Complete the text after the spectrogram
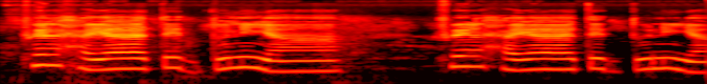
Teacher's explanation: دال کی پیش کو نون کے ساتھ ملاتے ہوئے پڑھیں گے کیونکہ نون کے اوپر جزم ہے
